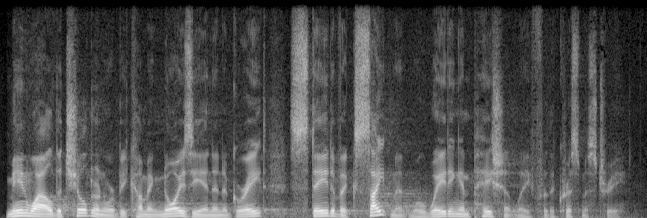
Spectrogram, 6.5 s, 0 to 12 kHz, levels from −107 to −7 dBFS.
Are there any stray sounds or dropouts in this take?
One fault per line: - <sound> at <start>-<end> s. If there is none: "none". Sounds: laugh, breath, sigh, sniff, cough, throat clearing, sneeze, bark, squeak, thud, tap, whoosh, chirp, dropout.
none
